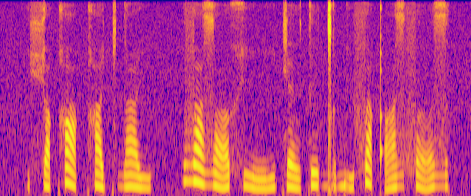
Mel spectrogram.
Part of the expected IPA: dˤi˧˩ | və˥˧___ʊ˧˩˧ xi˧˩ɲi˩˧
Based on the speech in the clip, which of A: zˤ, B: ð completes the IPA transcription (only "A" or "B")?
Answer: A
